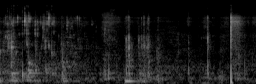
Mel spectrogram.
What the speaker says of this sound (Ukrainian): закипіло розтворилося ми виключаємо і заливаємо оцет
